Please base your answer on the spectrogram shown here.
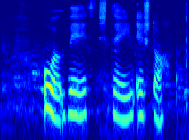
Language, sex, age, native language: Icelandic, female, 9, Icelandic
